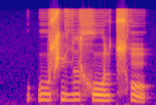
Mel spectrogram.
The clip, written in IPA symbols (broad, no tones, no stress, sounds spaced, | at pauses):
ʔ u s ɳ i̤ l x o l t͡sʰ õ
